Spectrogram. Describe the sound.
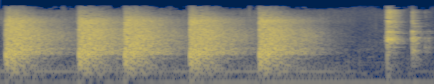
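Gunshots fired at a tin can lying near a walled cistern: five loud, sharp bangs, each ringing out into a long decay, then two quicker, smaller cracks close together at the end.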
